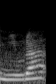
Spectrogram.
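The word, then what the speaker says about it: Anura: ए silent है, इसको न्यूरा पढ़ेंगे हम।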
